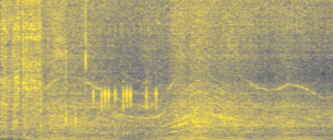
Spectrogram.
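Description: A car engine running, revved once about two and a half seconds in, its pitch rising and then falling back.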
